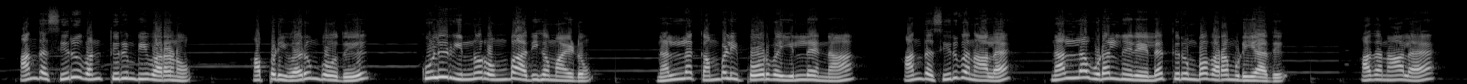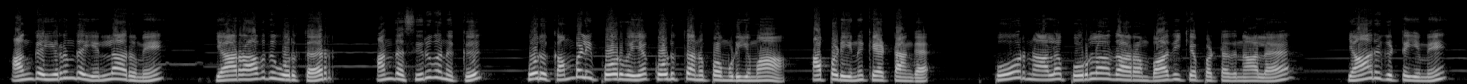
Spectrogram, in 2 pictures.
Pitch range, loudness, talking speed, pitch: 195-265 Hz, -21 LUFS, 85 wpm, 225 Hz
